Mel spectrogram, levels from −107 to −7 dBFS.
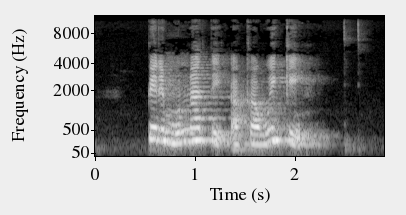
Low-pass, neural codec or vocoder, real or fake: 10.8 kHz; vocoder, 44.1 kHz, 128 mel bands every 256 samples, BigVGAN v2; fake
